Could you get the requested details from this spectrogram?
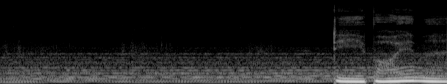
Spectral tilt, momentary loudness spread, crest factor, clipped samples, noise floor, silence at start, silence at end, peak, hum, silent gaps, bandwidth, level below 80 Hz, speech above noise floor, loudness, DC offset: -9 dB/octave; 23 LU; 12 dB; under 0.1%; -39 dBFS; 0.05 s; 0 s; -10 dBFS; none; none; 10 kHz; -58 dBFS; 24 dB; -18 LUFS; under 0.1%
